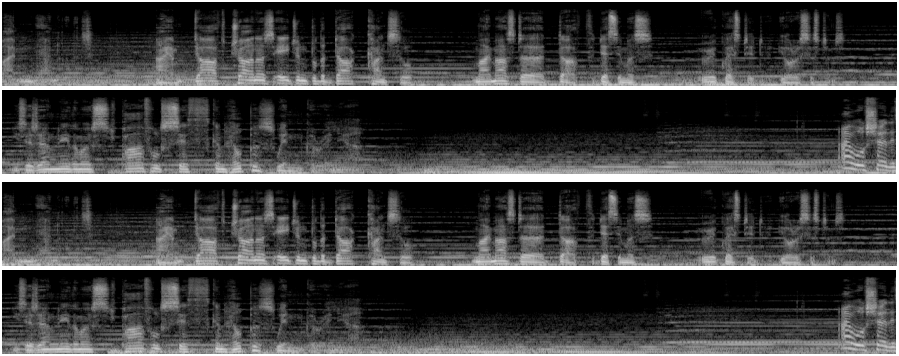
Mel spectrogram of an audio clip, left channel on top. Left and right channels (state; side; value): normal; both; correlation 0.61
